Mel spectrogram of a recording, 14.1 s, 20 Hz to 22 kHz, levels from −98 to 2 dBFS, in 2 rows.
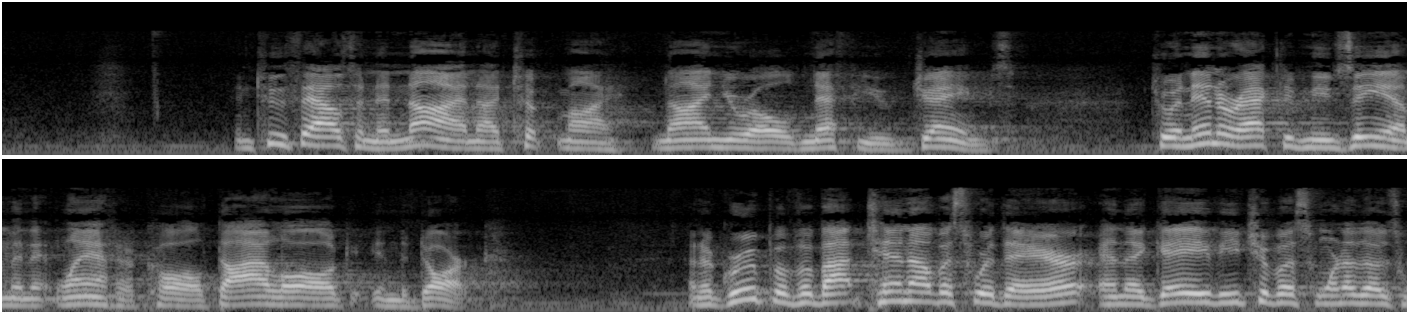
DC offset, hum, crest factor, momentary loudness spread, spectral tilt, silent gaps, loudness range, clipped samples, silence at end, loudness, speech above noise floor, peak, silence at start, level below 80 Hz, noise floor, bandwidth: under 0.1%; none; 20 dB; 9 LU; -6 dB/octave; none; 4 LU; under 0.1%; 0 s; -27 LUFS; 34 dB; -8 dBFS; 1.15 s; -64 dBFS; -60 dBFS; 11.5 kHz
